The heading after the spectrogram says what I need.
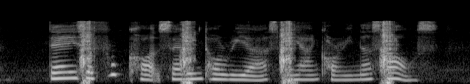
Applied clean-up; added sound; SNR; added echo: none; Clock; 2 dB; none.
